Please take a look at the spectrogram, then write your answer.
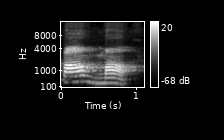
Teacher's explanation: இரு உதடுகளும் ஒட்டும் போது பா மா பிறக்குது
